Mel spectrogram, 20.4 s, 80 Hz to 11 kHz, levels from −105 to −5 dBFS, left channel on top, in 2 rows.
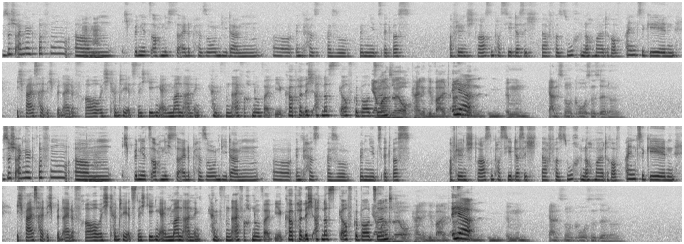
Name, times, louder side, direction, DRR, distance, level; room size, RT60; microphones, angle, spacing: voice 1, 0.0-1.6 2.0-6.1 6.7-16.0 16.9-17.3, right 5 dB, 85° right, 0.5 m, -28 dB
voice 2, 1.2-1.5 15.7-18.1 18.4-19.5, left 1 dB, 45° left, 1.2 m, -35 dB
11.5 x 5.5 x 3.2 m
head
